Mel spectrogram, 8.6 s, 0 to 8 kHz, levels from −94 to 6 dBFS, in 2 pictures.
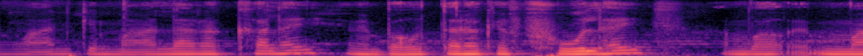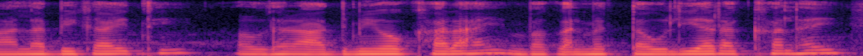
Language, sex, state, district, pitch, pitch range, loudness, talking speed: Bajjika, male, Bihar, Vaishali, 135 Hz, 130-150 Hz, -29 LUFS, 175 wpm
